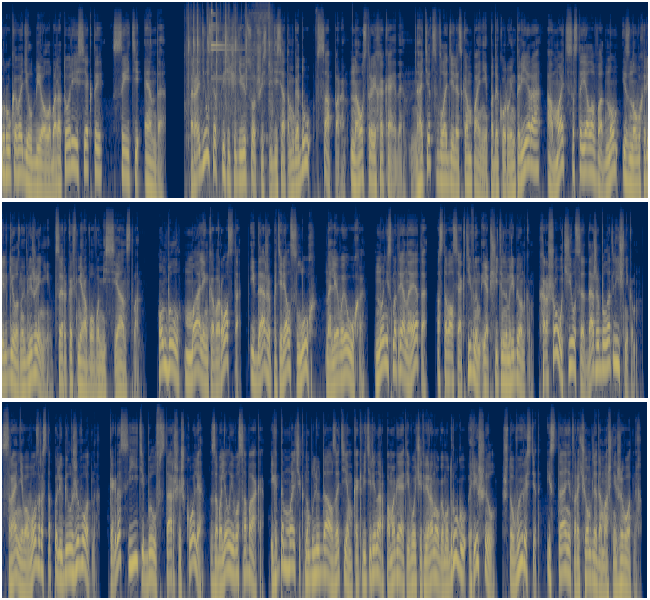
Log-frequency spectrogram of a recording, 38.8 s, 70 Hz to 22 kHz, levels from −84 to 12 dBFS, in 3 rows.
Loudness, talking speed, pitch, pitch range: -19 LUFS, 140 wpm, 125 Hz, 105-150 Hz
